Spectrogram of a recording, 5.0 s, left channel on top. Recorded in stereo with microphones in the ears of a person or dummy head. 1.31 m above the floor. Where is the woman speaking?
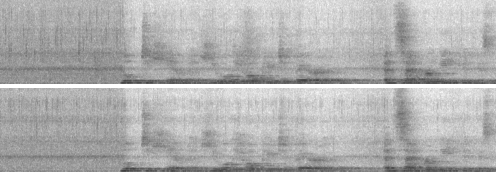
15° left (ahead or behind), 1.5 m.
